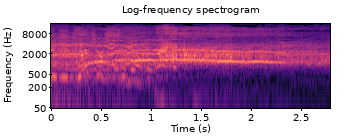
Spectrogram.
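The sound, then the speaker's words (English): A single voice imitates a concert fan's shrill, sustained scream, wavering in pitch for about three seconds, loud with no other talking. “Like, I have a sore throat just from doing that one little yell.”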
